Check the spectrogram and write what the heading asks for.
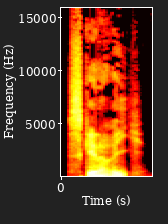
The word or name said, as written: skænderi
